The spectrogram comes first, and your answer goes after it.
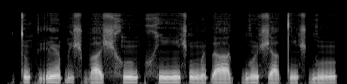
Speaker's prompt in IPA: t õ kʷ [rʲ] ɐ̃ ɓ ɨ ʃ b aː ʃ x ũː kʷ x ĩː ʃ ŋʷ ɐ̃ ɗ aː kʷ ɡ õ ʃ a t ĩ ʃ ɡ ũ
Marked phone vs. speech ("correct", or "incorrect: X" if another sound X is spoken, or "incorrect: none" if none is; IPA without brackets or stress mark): correct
